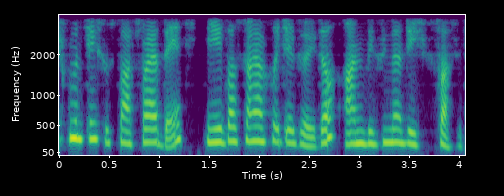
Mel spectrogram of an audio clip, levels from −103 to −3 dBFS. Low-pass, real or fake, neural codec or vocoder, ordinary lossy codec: 3.6 kHz; fake; codec, 16 kHz, 1 kbps, FunCodec, trained on LibriTTS, 50 frames a second; none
